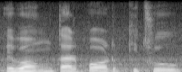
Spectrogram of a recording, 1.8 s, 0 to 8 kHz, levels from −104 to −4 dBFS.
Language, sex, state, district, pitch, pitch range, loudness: Bengali, male, West Bengal, Jhargram, 150 Hz, 140-155 Hz, -20 LUFS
